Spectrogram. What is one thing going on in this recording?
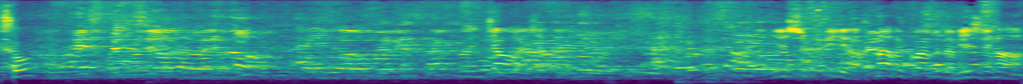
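Several young men talk and laugh together close by.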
